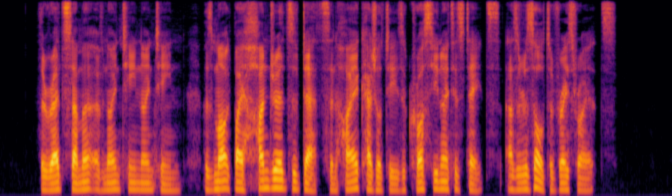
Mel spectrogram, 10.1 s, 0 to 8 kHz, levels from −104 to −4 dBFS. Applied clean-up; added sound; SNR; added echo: none; none; none; none.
